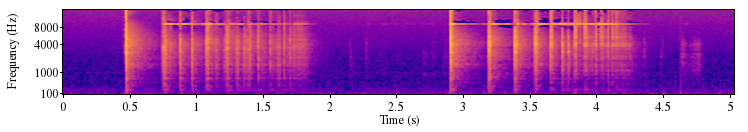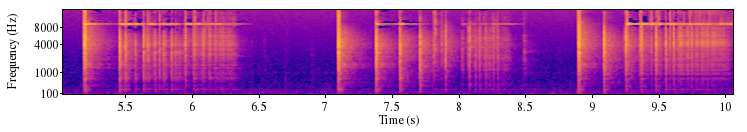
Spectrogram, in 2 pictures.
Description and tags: .30 Shell Bouncing
Dropping a .30 Carbine shell from about 5 cm onto a wooden desk. Recorded with audactiy
dropping, casing, shell, 30-caliber, 30, bouncing, bullet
